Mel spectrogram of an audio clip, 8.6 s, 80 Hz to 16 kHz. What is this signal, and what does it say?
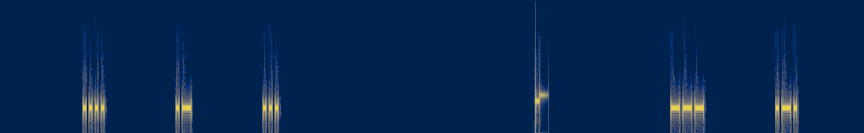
Morse code, heard as a keyed tone, about 40 wpm, spaced as for 11 wpm, 700 Hz. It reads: HAS OR
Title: 8x Character Spacing - Top 100 Words - 40wpm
